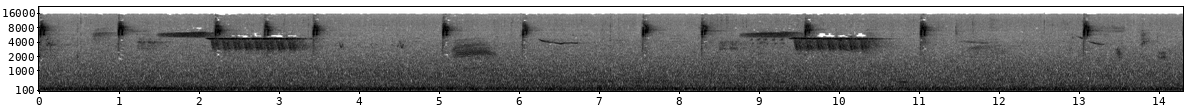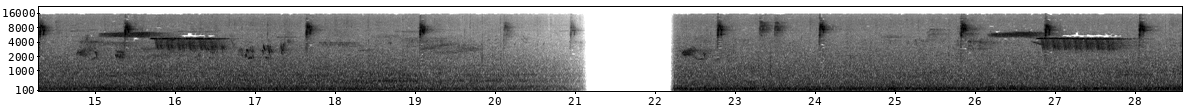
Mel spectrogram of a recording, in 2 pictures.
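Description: Birds chirping in a repeating pattern: short, sharp high chirps about once a second and a buzzy trill every six or seven seconds, over a steady low hum. The sound cuts out completely for about a second roughly three-quarters of the way through, then resumes.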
